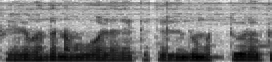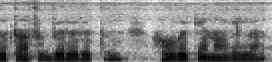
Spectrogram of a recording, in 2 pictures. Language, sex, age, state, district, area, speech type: Kannada, male, 18-30, Karnataka, Yadgir, rural, spontaneous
